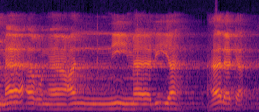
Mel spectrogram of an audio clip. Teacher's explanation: بنفس الصوت بنفس النفس لكن نعمل سكتة لطيفة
